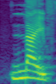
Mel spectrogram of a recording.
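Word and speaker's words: knife: okay तो क्या होगा ये नाइफ यहां पे भी के साइलेंट है इसको क्या जब हम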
